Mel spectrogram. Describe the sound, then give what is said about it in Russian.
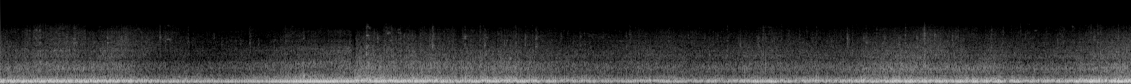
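Soviet tanks on a dirt road give a heavy, steady engine rumble: a continuous low, droning roar that holds at even loudness throughout, with no voices. “Советские танки едут по проселочной дороге.”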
